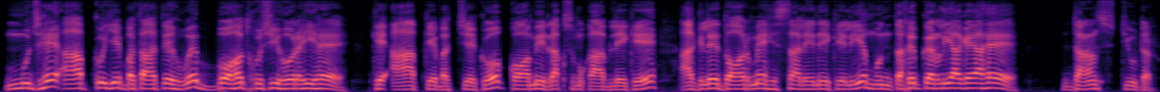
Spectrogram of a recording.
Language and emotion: Urdu, happy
